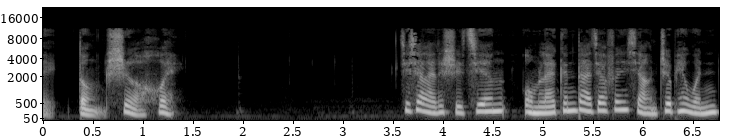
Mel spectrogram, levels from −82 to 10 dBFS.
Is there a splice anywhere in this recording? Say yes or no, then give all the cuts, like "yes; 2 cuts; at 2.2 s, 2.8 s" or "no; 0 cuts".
no; 0 cuts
